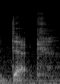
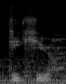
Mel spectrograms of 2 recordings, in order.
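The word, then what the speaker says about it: deque: return to DQ or deck object. The name is pronounced deck and is short for double-ended queue.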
